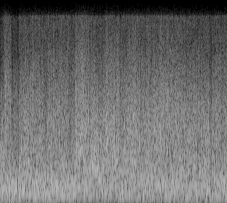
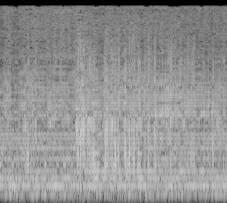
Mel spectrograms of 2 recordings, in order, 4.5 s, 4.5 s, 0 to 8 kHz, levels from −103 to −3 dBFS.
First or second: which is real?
first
